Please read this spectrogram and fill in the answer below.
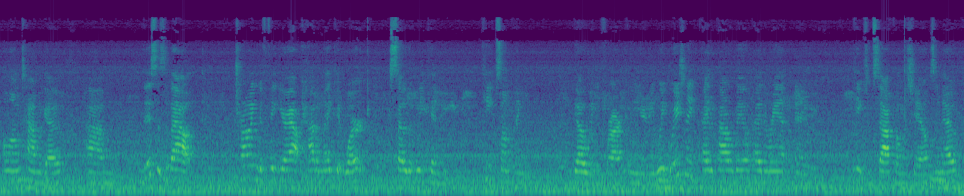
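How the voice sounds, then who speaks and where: Loud background noise surrounds a woman speaking at a moderate pace with long, frequent pauses. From Alabama, Marengo County. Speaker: country store owner. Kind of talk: interview. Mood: earnest, heartfelt. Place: shop. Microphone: camera far.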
